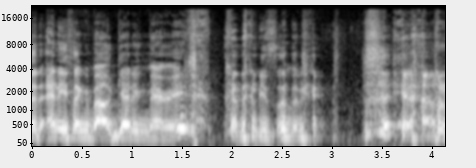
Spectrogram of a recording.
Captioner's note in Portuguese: risos; risos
